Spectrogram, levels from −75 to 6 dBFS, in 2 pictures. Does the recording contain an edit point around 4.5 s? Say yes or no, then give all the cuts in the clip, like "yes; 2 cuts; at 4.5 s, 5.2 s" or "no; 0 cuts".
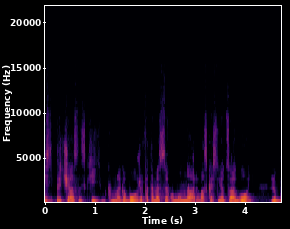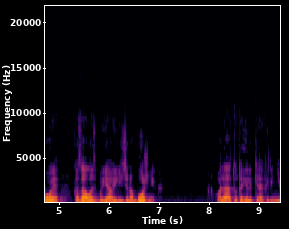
yes; 2 cuts; at 4.5 s, 8.0 s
